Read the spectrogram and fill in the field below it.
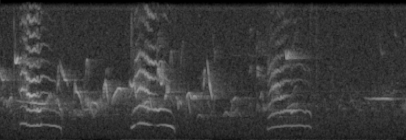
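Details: Little kittens playing with pine cones on green grass outdoors; three high, arched meows, each rising then falling, spaced about a second and a half apart over a steady background hiss.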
